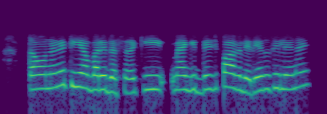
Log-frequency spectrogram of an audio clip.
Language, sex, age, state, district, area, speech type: Punjabi, female, 18-30, Punjab, Mohali, rural, conversation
